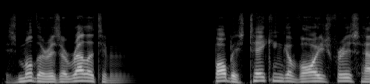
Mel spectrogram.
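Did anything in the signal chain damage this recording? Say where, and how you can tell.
Yes, at the network stage, most likely a long network dropout on the call path. From 1.11 to 2.15 s, about a second of speech never arrives. The receiver's concealment extends the last sound into a tail that fades, leaving roughly 0.7 s of silence before speech resumes at 2.15 s, with the lost section simply gone. The audio around the gap carries the call codec's band limit near 12 kHz.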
